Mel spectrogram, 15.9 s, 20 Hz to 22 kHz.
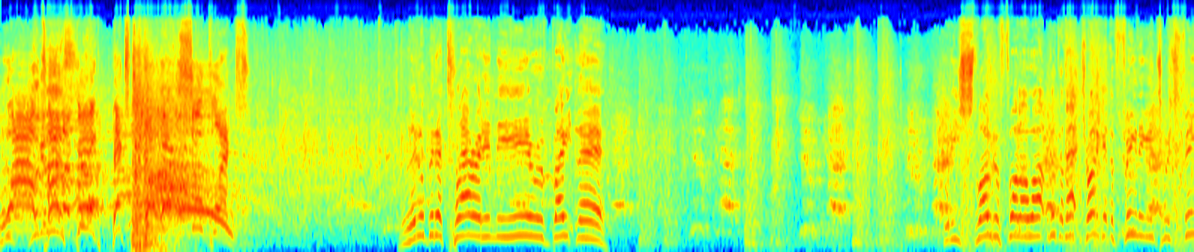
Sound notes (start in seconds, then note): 3.8 crowd cheering; 8.2 crowd cheering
